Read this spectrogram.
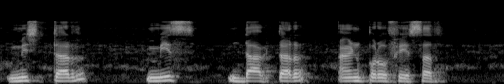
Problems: constant background noise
